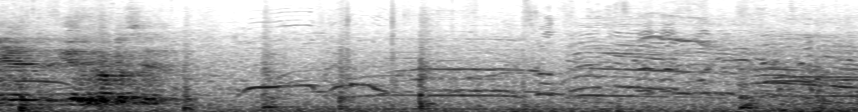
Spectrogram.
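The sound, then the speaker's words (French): A crowd of people shouting over one another, opening with a loud burst of noisy voices, then overlapping raised calls with rising and falling pitch above a steady hubbub. “Pourquoi tout le monde crie ?”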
